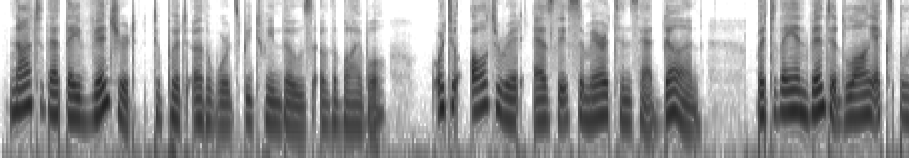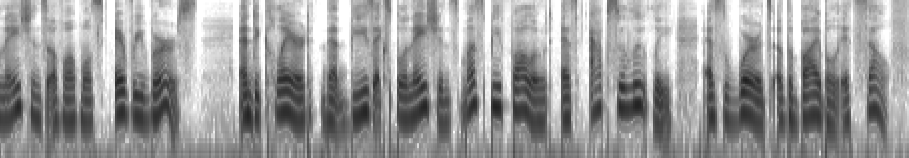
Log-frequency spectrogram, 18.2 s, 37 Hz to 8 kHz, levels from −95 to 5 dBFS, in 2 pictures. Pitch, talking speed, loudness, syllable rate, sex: 155 Hz, 160 wpm, -20 LUFS, 5.2 syllables/s, female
